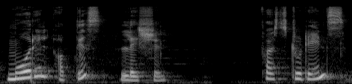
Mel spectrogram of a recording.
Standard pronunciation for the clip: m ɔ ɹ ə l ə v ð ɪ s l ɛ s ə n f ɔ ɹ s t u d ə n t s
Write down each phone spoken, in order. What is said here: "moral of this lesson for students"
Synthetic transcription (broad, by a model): m ɔ ɹ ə l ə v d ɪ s l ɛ ʃ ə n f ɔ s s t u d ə n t s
